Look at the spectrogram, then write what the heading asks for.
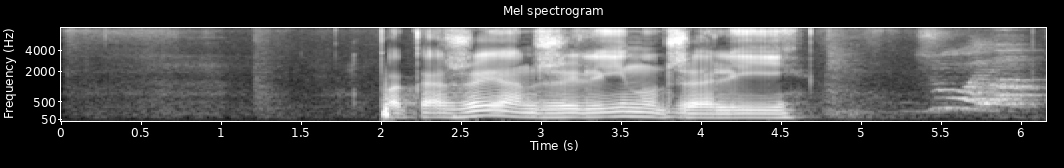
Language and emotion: Russian, sad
